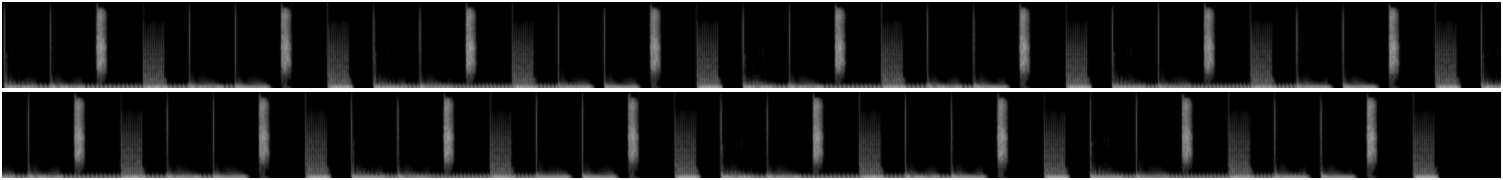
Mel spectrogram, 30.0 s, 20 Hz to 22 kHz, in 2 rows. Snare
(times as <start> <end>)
26.8 27.4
